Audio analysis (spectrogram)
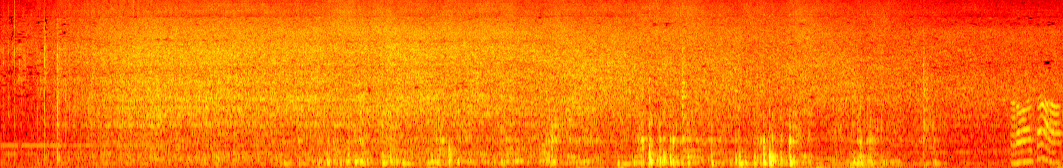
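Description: Masala, green chillies and mint sizzling in hot oil for veg biryani, a loud continuous hiss with repeated stirring scrapes and clinks building in the second half.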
